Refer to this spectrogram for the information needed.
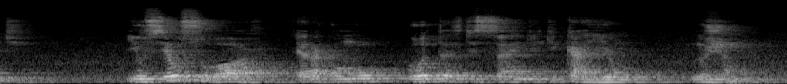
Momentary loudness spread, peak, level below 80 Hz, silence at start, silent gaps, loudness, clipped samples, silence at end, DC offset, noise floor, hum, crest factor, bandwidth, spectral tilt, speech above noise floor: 17 LU; -6 dBFS; -64 dBFS; 0 s; none; -24 LUFS; under 0.1%; 0 s; under 0.1%; -44 dBFS; none; 18 dB; 14.5 kHz; -5.5 dB/octave; 21 dB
